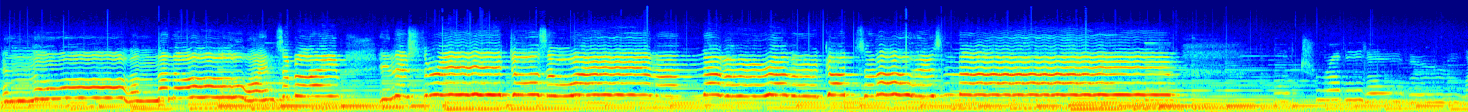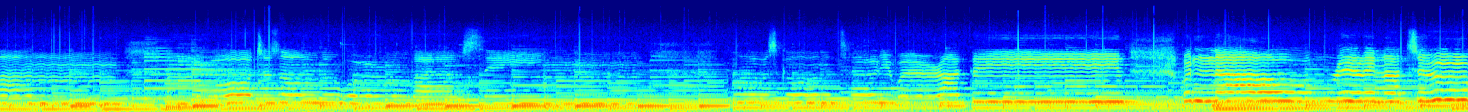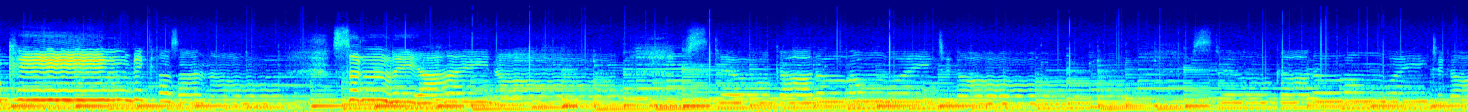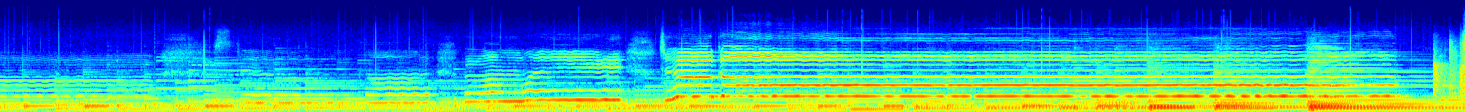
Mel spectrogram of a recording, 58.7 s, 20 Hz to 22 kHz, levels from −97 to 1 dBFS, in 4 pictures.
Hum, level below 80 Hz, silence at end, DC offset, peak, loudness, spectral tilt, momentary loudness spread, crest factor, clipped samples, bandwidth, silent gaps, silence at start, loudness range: none; -46 dBFS; 0 s; under 0.1%; -4 dBFS; -21 LUFS; -7 dB/octave; 16 LU; 16 dB; under 0.1%; 8.6 kHz; none; 0 s; 14 LU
